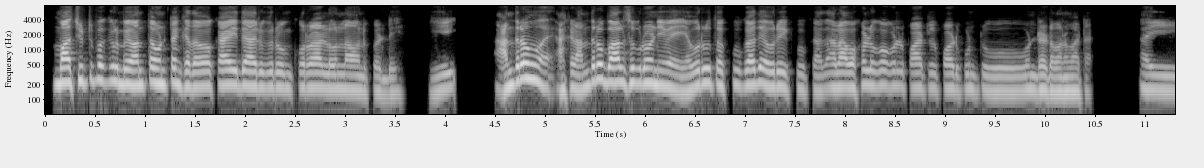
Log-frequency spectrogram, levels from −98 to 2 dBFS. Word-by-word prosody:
మా 225 - +10
చుట్టుపక్కల 240 0 0
మేవంతా 200 +1 +3
ఉంటాం 210 +1 +1
కదా! 180 -1 +2
ఒక 185 - -15 0.2
ఐదారుగురు 180 -2 +1 0.2
కుర్రాళ్ళు 175 -1 0
ఉన్నామనుకోండి, 150 -4 -4 0.5
ఈ - - -3 0.6
అందరం 265 +8 +6 0.3
అక్కడ 170 +2 -2
అందరూ 235 +9 +2
బాలసుబ్రహ్మణ్యమే. 215 -5 +3
ఎవరు 195 +5 +1
తక్కువ 195 +1 -4
కాదు, 200 +3 +2
ఎవరు 185 0 0
ఎక్కువ 165 0 -11
కాదు. 155 +2 -7
అలా 180 0 +1
ఒకళ్ళకొకళ్ళు 190 -1 -4
పాటలు 170 -1 -5
పాడుకుంటూ, 160 -1 -6 0.4
ఉండడం 155 -2 -2
అనమాట 145 -1 -3 0.6
ఆహ్, 160 - -3
ఈ - - -3
180 Hz, 150 wpm, -23 LUFS, 160-200 Hz, 0.6 s, మా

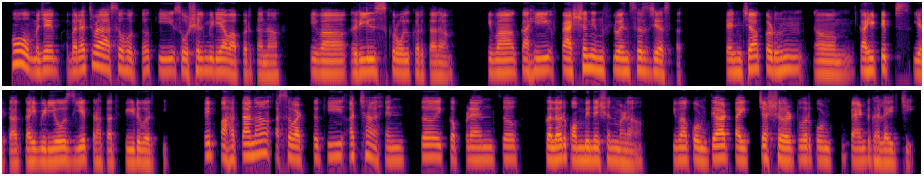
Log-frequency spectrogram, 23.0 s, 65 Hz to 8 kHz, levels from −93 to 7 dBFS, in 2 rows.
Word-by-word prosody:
हो, 240 -3 +5
म्हणजे 155 +2 +3 0.2
बऱ्याच 165 +5 0
वेळा 205 -3 +5
असं 175 +1 -2
होतं, 155 -1 -5
की 155 0 -2
सोशल 155 +2 -1
मीडिया 155 -1 +2
वापरताना 130 -2 -3 0.4
किंवा 140 -2 +2 0.3
रील्स 150 +1 +3
स्क्रॉल 140 -3 -1
करताना 125 -2 -4 0.5
किंवा 145 -1 +1 0.2
काही 160 +2 +3 0.2
फॅशन 160 +4 +6
इन्फ्लुअन्सर्स 160 -1 0
जे 150 - +3
असतात 135 -3 -4 0.5
त्यांच्याकडून 170 +3 +2
अ, 140 -5 -10 0.5
काही 160 0 +6
टिप्स 175 -1 +1
येतात. 130 -2 -2
काही 135 0 +2
व्हिडिओज 140 +1 +1
येत 155 0 +1
राहतात 135 -1 -4
फीड 135 0 0
वरती. 130 -2 -3 0.5
ते 190 - +4
पाहताना 185 +7 +2
असं 175 - -2
वाटतं 160 +1 0
की 180 +1 -2
अच्छा, 180 0 -2
ह्यांचं 150 +3 -3
एक 170 0 0
कपड्यांचं 150 +1 -3 0.4
कलर 155 +2 +6
कॉम्बिनेशन 145 0 +1
म्हणा 130 -3 -3 0.5
किंवा 150 0 0
कोणत्या 155 +2 +4
टाइपच्या 145 +2 +1
शर्टवर 155 0 +1
कोणती 145 0 -7
पॅन्ट 140 +2 0
घालायची 130 -2 -3
150 Hz, 130 wpm, -25 LUFS, 140-160 Hz, 0.5 s, फॅशन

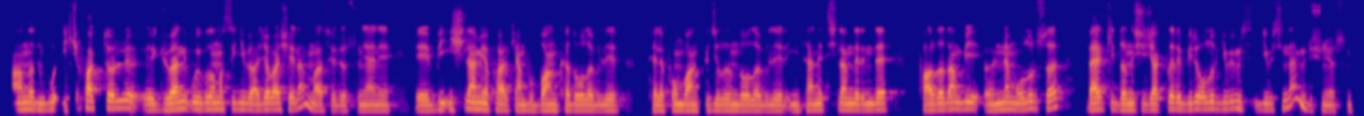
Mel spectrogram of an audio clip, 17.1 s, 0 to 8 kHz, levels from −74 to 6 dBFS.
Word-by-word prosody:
Anladım. 120 -1 +1
Bu 130 - -1
2 110 - -9
faktörlü, 145 0 +3
eee, 110 - +2
güvenlik 120 +4 +4
uygulaması 125 0 0
gibi 120 -1 0
acaba 120 +2 +4
şeyden 120 -1 -3
mi - - -3
bahsediyorsun? 100 -1 -3
Yani, 100 0 -2 0.4
eee, 100 0 -1
bir 120 - -1
işlem 125 +2 +2
yaparken 110 -2 +1
bu 100 -2 -7
bankada 110 -1 +1
olabilir, 105 0 -1 0.3
telefon 105 +1 -1
bankacılığında 105 -1 0
olabilir, 105 0 -1
internet 110 +3 -3
işlemlerinde 115 0 +1 0.4
fazladan 120 +4 +4
bir 130 -1 -2
önlem 115 +2 0
olursa 140 +6 -1 0.3
belki 120 0 +3
danışacakları 115 +1 +1
biri 120 +2 0
olur 125 +2 +1
gibimis 130 +2 -6
gibisinden 115 +5 -5
mi - - -1
düşünüyorsun? 95 -2 -9
115 Hz, 130 wpm, -22 LUFS, 105-125 Hz, 0.4 s, güvenlik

